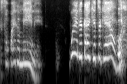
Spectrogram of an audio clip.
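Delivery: high, disbelieving gasp of a question; playing it scandalized; shocked. Imagined reaction at funeral.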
